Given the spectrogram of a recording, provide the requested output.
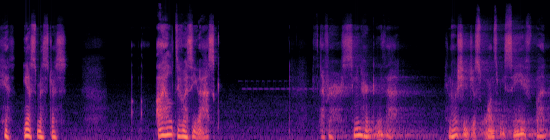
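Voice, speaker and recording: A man acting a nervous, devoted young manservant in an audio roleplay, hesitant and deferential, with a soft, breathy, gravelly voice. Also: mid-range voice, full character voice. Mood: anxious, devoted. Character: nervous, devoted, submissive young human manservant to a vampire mistress.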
